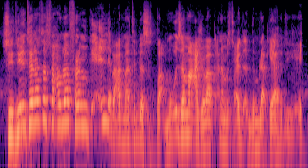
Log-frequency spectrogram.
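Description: An actor with a Syrian accent playing a flattering tailor who talks around the price in flowery sales patter. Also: male voice, fairly high pitch, racing. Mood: coaxing. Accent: Syrian Arabic. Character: smooth-talking flattering tailor who dodges naming a price. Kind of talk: TV sketch comedy acting.

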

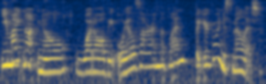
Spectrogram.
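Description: A woman's voice: fairly high pitch, normal speed. A woman aromatherapist giving a casual, playful explainer to camera from indoors at her shop, with her dogs beside her. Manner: chatty, playful, lively explaining. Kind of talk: casual educational talk to camera.

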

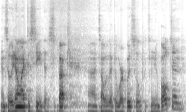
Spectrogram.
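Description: A man's voice: lowish voice, animated, quick pace, noisy background. A middle-aged man working as a plumber, casually explaining a job step by step with plenty of fillers, recorded on a handheld phone in a bathroom. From California. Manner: practical, explanatory, many fillers. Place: indoor bathroom.

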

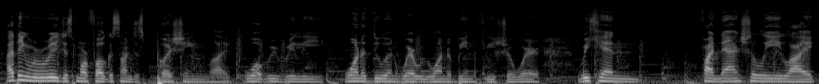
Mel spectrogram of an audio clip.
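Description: A man in his late twenties co-hosting a casual Q&A video with his partner, talking in a relaxed, joking way with lots of fillers. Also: medium pitch, fairly quick, over music. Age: 20s. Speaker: co-host of a couple's channel. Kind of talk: casual Q&A chat. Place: small home studio room. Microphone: studio microphone on a stand, close.

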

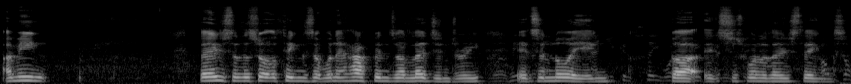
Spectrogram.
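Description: A man giving chatty live commentary over his own football video game, self-deprecating and bursting into excitement at goals. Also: fairly high pitch, unhurried. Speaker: gaming YouTuber.

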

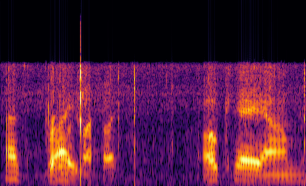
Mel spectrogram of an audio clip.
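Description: A young man filming a video diary of a camping trip, with a relaxed, halting manner and many ums and uhs. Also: mid-range voice, dull audio, over loud music. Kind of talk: casual handheld video diary. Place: car, store, campsite outdoors, tent at night. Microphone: camera held at arm's length. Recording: noisy handheld camcorder audio.

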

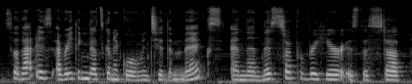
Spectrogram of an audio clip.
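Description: Casual home-baking host, woman, higher voice, light music under the narration. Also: fast talker, breathy edge. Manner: chatty, walks through steps one by one. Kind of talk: casual cooking voice-over. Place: home kitchen.

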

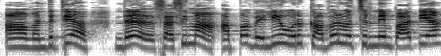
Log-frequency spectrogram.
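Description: Someone voicing a gentle consoling cartoon dad. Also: moderate pace, close to an everyday voice. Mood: casual. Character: loving father leaving abroad, tender. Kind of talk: animated cartoon dialogue. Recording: pitch-modulated with audio tools.

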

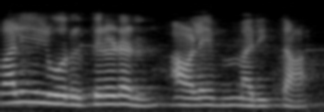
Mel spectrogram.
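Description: Reading a folk tale on her storytelling show, this female host raises her voice to perform the characters' lines. She speaks at a moderate pace with medium pitch and an expressive, clean tone, though the audio sounds dull.

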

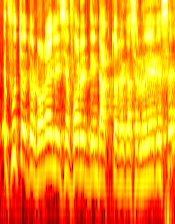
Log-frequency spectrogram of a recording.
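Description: A male preacher, telling a humorous village sermon with acted dialogue and sudden high shouts. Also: quick pace.

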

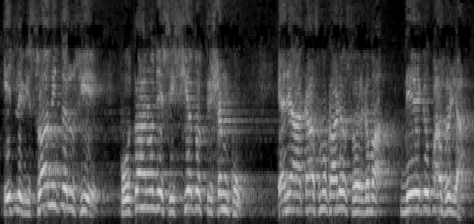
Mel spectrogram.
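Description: A high-voiced male storyteller preaching a devotional sermon. He narrates old legends, slips into the characters' voices and sings short verses. His voice rings out in a roomy hall with a long echo. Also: moderate pace. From Gujarat, India. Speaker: religious storyteller. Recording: echoey hall recording.

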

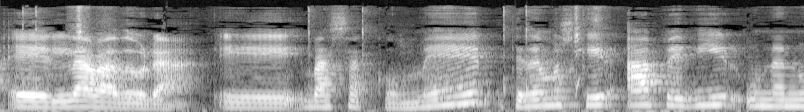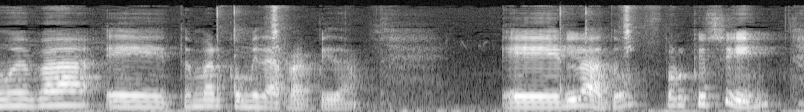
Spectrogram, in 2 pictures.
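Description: A woman's voice: medium pitch, fairly bright tone, a little hiss or hum. A woman giving casual let's-play commentary, chatting to her game characters and checking in with viewers. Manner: chatty, talks to her game characters, frequent tag questions. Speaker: gaming YouTuber.

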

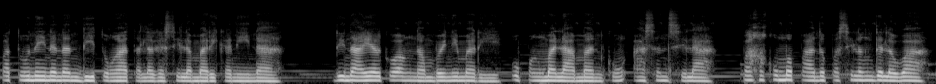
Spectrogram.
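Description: A woman reading a scripted horror story in a calm, measured first-person telling. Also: lowish voice, muffled recording, soft background music. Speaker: story narrator.

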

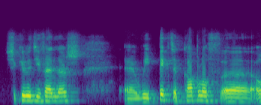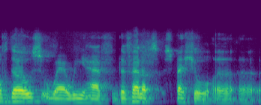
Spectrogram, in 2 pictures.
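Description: A man giving a relaxed sales presentation in a webinar over a video call, with many fillers and restarts. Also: fairly low pitch, lo-fi sound.

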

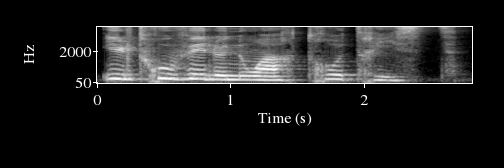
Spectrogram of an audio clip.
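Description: A woman reading a children's story aloud in a gentle, deliberate way. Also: medium pitch.

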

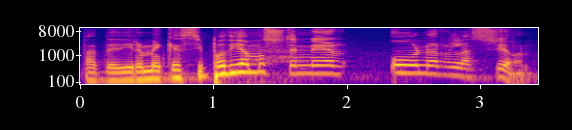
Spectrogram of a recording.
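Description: A man's voice: high-pitched, sing-song, a little slow. Playful young Mexican man telling stories. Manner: playful, camp, dramatic storyteller. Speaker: podcast guest. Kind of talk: casual storytelling chat.

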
